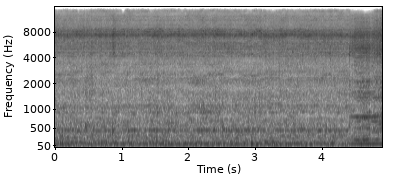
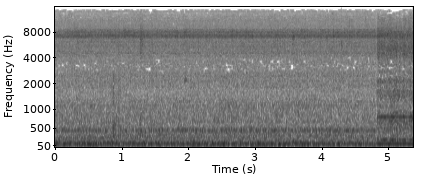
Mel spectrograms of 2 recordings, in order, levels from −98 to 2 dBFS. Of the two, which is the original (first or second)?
second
